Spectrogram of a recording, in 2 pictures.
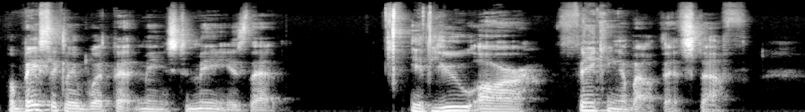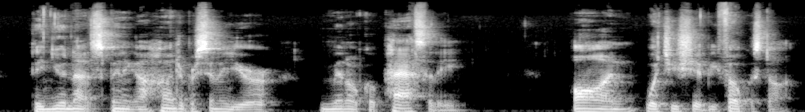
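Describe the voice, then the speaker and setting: A middle-aged professor from Alabama, appearing as a podcast guest, explains things in an earnest, reflective, conversational way, often adding "right?" and "you know." His voice sits low and a little mellow, at a moderate pace.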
